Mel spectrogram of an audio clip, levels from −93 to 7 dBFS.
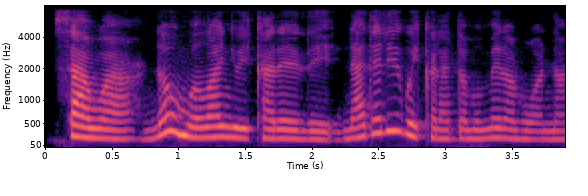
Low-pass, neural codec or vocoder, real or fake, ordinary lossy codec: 7.2 kHz; codec, 24 kHz, 0.9 kbps, WavTokenizer, small release; fake; none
